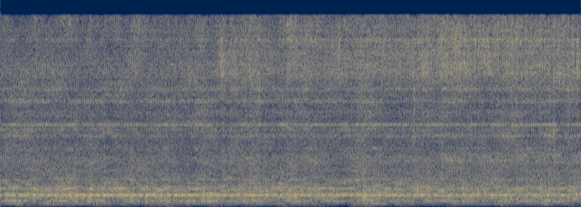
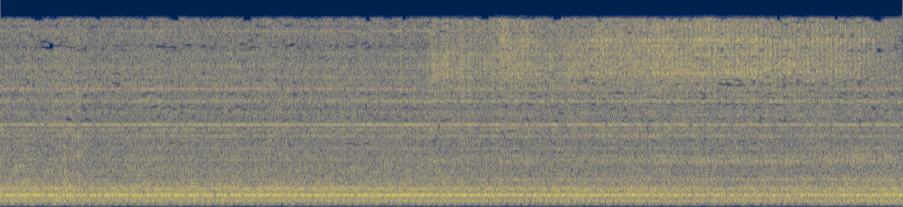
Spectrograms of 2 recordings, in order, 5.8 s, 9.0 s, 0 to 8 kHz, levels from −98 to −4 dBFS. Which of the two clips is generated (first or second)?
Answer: first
